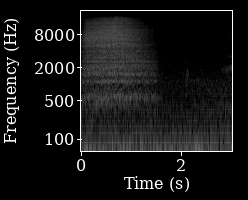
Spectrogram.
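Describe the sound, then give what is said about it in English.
A long, deliberate breath in through the nose and out through the mouth: a faint, airy hiss holds for about a second and a half, then trails off into near silence. “Ah, nice long exhale. Get all that gross air from the previous days out. One more time. In through the nose.”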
